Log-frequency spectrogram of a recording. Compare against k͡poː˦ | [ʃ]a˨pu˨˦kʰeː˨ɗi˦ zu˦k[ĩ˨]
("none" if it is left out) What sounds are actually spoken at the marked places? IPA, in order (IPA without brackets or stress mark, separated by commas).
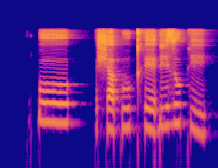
ʃ, i˨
